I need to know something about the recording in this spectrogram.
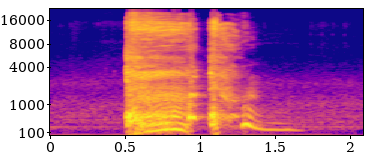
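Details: Rough allergy cough in a person who has been coughing all day with a super tight chest: two harsh, rough coughs followed by a groaning voice.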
